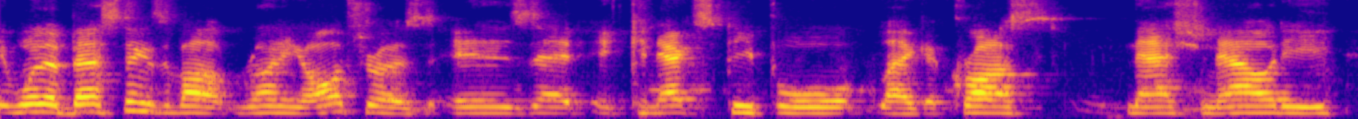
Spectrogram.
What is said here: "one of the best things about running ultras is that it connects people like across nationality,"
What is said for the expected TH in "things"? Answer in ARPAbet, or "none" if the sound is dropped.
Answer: TH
